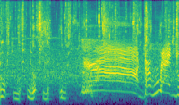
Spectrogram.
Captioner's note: yells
